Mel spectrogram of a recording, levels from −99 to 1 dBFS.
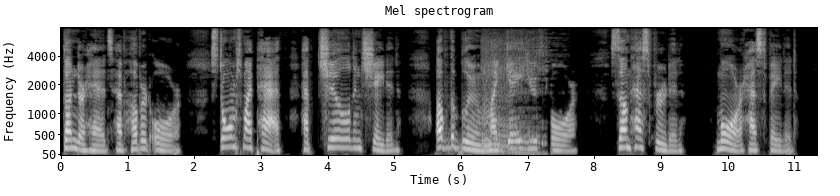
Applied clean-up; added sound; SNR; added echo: classical method Wiener filter.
